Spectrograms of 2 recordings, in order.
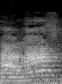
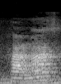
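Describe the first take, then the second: First: The H at the start is silent. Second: The H at the start is breathed out.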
